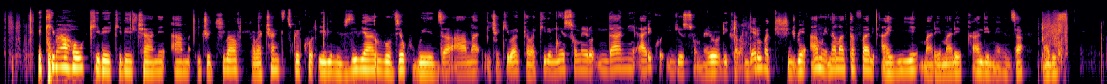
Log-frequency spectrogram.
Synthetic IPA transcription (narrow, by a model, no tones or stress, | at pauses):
ikʰiβaɦo̞kʰiɾekʰiɾet͡ʃaːne̞amait͡ʃo̞kʰiβahoki̥kaβat͡ʃaːndit͡swe̞kʰo̞ʔiβiːn̥uvjiːβjaɾuɾo̞vjo̞kuɡwiːza̰a̰hamait͡ʃo̞kiβa̰hoki̥kaβakiɾimŋiːso̞me̞ɾo̞ʔindaniʔa̰ɾikʰo̞ʔiɾɟo̞so̞̰me̞̰ɾo̞ɾikʰaβa̰ɾɟaɾuβaki̥ʃid͡ʒɡwe̞ha̰mŋe̞namatafaɾiʔahije̞maɾʔḛmaɾe̞kʰa̰ːndime̞̰ːza | ma̰βisi̥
